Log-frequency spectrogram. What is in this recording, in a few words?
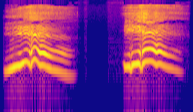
Cartoon Game Voice Yeahs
